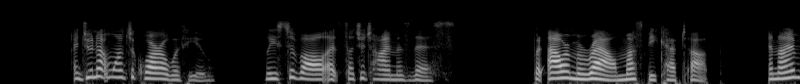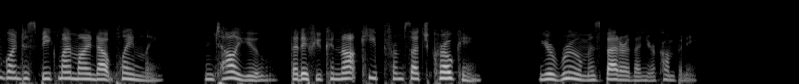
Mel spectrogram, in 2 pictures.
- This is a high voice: Yes, high, 245 Hz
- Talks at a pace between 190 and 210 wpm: Yes, average, 195 wpm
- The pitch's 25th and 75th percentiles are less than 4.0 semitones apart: No, average, 4.7 semitones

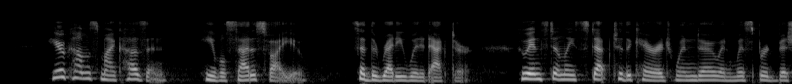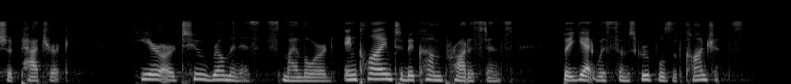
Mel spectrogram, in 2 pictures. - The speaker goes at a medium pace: Yes, average, 155 wpm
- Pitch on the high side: Yes, high, 200 Hz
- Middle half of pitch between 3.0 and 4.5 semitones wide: Yes, average, 3.9 semitones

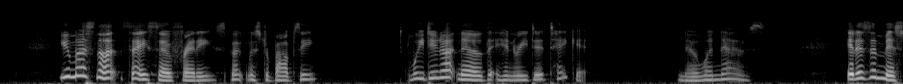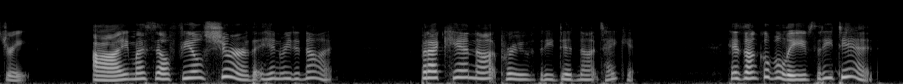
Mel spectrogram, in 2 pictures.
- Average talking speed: Yes, average, 165 wpm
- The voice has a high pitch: Yes, high, 240 Hz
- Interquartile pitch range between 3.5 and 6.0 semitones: Yes, average, 5.3 semitones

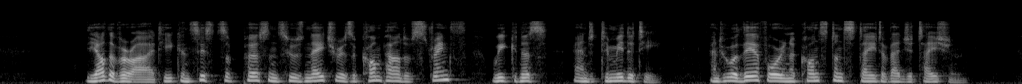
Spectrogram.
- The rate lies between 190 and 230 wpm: No, average, 155 wpm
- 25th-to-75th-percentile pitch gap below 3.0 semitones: No, average, 3.9 semitones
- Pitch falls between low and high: Yes, medium, 150 Hz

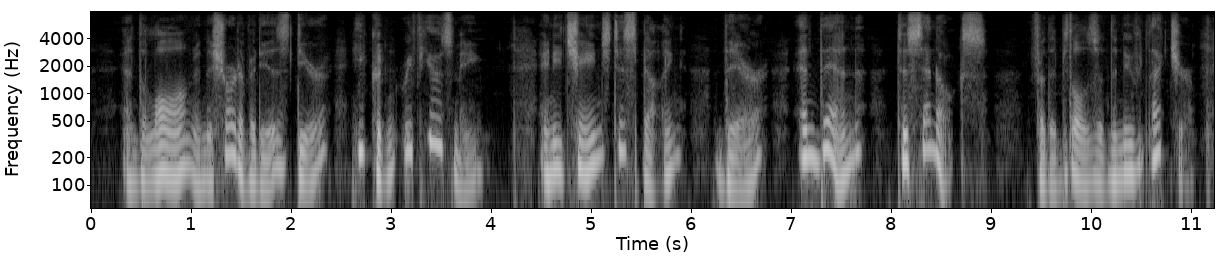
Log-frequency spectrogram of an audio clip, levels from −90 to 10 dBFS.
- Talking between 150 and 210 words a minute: Yes, average, 165 wpm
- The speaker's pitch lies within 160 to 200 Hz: No, low, 135 Hz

